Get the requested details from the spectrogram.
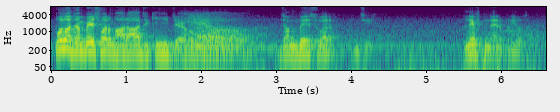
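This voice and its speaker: A male teacher giving a classroom lecture, loud and playful, drilling students with call-and-response chants. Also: high voice, slight background noise.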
